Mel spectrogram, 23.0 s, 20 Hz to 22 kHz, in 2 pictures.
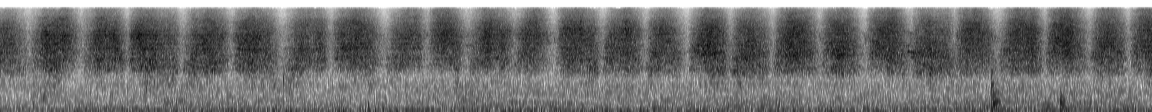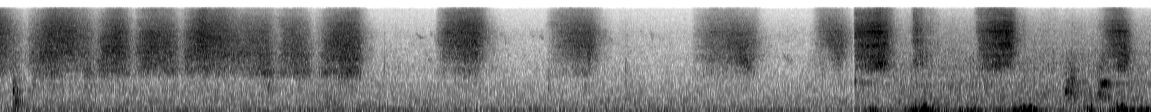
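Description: Straw broom scrubbing a wet, soapy floor in brisk, regular strokes, about two a second, slowing to spaced single strokes after about 15 s. Near the end, some heavier low sounds join the strokes.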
